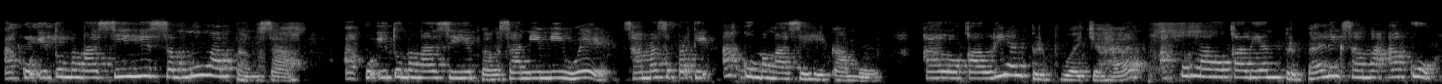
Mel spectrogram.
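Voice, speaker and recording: A woman's voice: high voice, expressive, unhurried, a little mellow, pitched above the performer's own voice. A woman voicing a loving, patient male God in a children's Bible story, speaking tenderly and with emphasis. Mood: tender, earnest. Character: loving, patient male God gently correcting his prophet. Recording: muffled, echoey room with background noise.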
